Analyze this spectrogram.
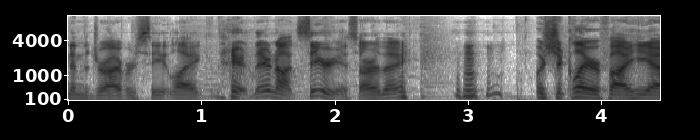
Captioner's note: laughs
